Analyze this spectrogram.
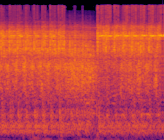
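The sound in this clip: Rapid gunfire in a video game, a dense, unbroken rattle that fills the whole clip, loud and bright, with a brief dip partway through before it continues.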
